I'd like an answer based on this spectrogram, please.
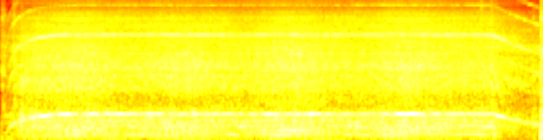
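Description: Dyson ball upright vacuum cleaner switched on and vacuuming carpet, its motor whine rising quickly to a steady high pitch. It is switched off about seven seconds in, and the whine falls as the motor spins down.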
